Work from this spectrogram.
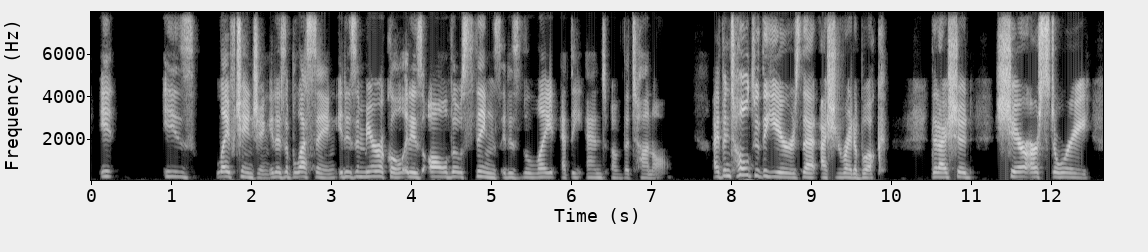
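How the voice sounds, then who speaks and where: In a plain, everyday voice, a woman with an American accent speaks at a medium pitch and moderate pace with fairly even intonation, recorded very cleanly with a silent background and a dry, close sound with no echo. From New Jersey. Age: 40s. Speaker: podcast host, food allergy parent. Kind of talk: personal storytelling monologue.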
